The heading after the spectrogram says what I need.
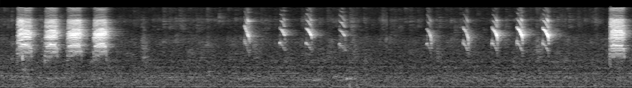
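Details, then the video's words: Breeding female bar-winged prinia calling for males, giving three loud rasping buzzy notes, then a scattered series of thin, quick downslurred chirps, and a final harsh buzz; steady low background hum. "Burung Ciblek sawah Betina birahi gacor panggil jantan"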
